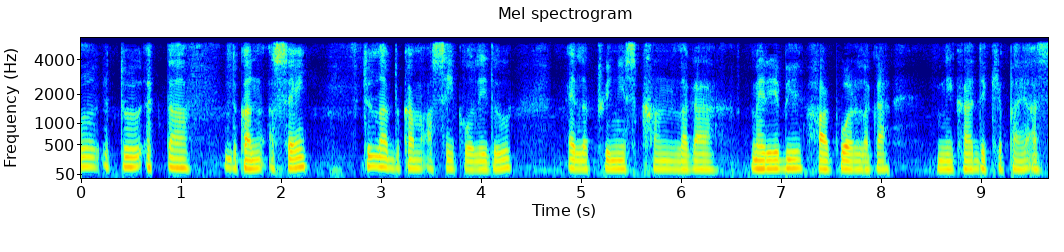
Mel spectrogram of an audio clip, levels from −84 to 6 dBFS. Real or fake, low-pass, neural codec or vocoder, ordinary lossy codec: fake; 5.4 kHz; codec, 16 kHz, 1.1 kbps, Voila-Tokenizer; AAC, 48 kbps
